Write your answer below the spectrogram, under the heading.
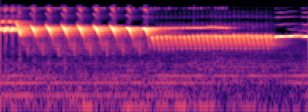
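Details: Canary song meant for teaching young canaries: bright, falling whistled notes repeated about five per second, flowing into a long, low, rapid buzzy roll that fades into a thin whistle.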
